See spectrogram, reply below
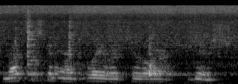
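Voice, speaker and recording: A man's voice: mid-range voice, fairly even intonation, fairly quick. A man hosting a casual cooking vlog, chatting to viewers in a folksy way. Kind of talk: casual taste-test and cooking demonstration. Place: indoors in a kitchen. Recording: roomy echo, distant microphone.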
